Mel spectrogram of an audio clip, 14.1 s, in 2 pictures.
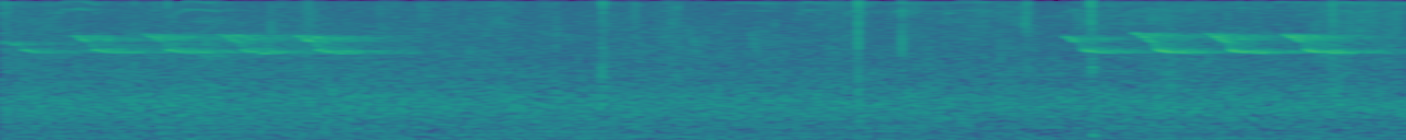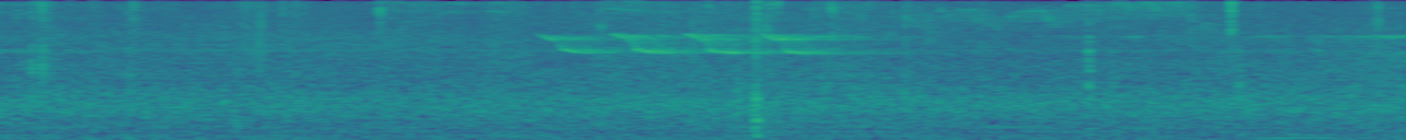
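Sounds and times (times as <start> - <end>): songbird singing: 0.0 - 14.0
faint clicks: 12.4 - 14.0.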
